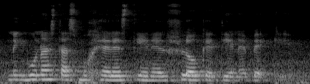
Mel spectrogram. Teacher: Instead of being pronounced like J, it's pronounced like H, the English H sound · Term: The J in Spanish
